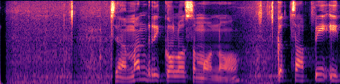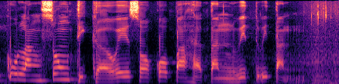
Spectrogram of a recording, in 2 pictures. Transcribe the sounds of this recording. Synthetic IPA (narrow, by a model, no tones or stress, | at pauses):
d̥ʒ̥ä̤manrikɔlɔsəmɔnɔ̰kət͡ʃapiʔikulaŋsʊŋd̪̥i̤ɡ̥ä̤wesɔkɔpaɦat̪anwit̪wit̪a̰n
